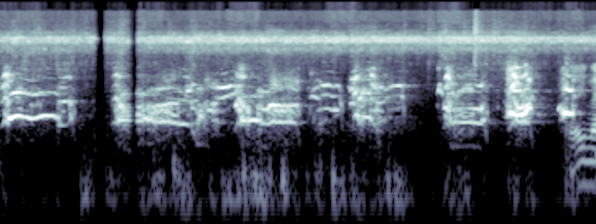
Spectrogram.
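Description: A pack of beagle hounds bays and barks on a rabbit chase in the brush, with overlapping yelps and howls in bursts, moderately near, along with a steady high background hiss.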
